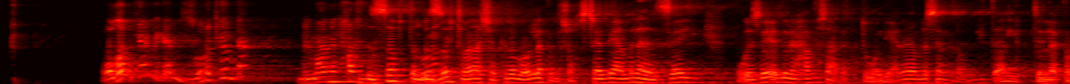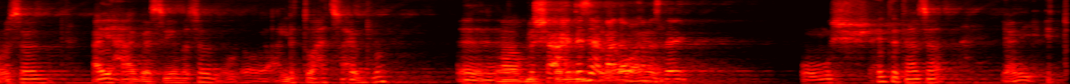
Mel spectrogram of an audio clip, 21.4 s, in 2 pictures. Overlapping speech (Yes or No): Yes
